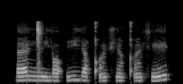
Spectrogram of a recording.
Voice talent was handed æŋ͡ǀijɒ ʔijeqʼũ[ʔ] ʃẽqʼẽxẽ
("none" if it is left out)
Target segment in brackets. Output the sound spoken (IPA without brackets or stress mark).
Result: none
